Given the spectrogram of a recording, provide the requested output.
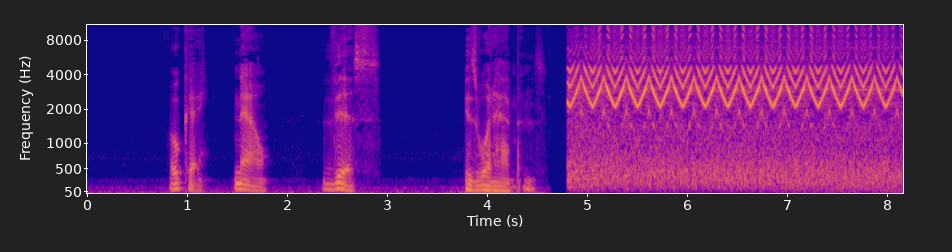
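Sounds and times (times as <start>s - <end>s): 
speech: 0.8s - 3.0s, 3.8s - 5.8s
subway exit emergency door alarm warbling: 4.8s - 8.1s.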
